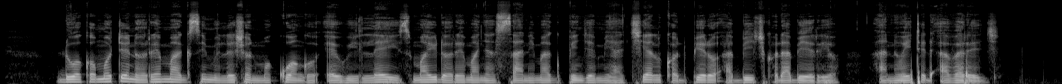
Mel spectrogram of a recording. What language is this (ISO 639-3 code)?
luo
